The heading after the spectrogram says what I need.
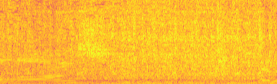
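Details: VW Super Beetle air-cooled flat-four, running after the alternator, starter and distributor were replaced and the fan was pushed back into position: an even, low steady idle with no rubbing or intake sucking noise now that the air cleaner, which doubles as a silencer, is refitted; runs smoothly.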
